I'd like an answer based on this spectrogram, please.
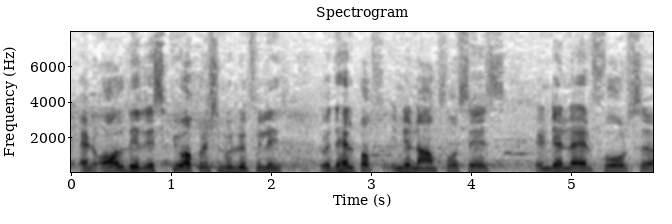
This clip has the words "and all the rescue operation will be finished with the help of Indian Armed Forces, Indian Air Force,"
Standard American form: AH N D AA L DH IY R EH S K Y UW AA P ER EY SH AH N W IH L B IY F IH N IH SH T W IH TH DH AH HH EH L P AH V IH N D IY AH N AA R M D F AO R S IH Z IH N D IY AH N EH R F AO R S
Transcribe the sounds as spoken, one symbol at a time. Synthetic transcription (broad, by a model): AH N D AA L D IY R EH S K Y UW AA P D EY SH AH N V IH L B IY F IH L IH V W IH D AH HH EH L P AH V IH N D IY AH N AA R M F AO R S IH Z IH N D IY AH N EH R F AO R S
